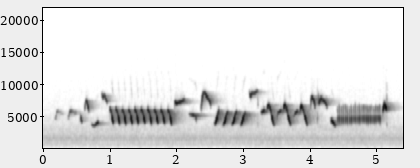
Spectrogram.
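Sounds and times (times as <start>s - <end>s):
wren singing: 0.2s - 5.3s.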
